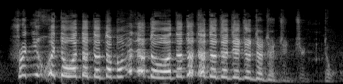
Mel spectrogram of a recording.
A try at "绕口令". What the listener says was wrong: 你 骑 摩 托 车 呢 是 怎 么 着 ？ 就 嘟 嘟 嘟 嘟 嘟 嘟 嘟 。 快 ， 你 得 说 清 楚 了 啊 ， 一 个 字 儿 一 个 字 儿 的 呀 。 哎 ， 不 像 那 么 快 。 一 个 字 儿 一 字 儿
